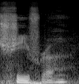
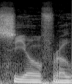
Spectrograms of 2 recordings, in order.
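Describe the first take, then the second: First: The name starts with a sh sound. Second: The name starts with a plain s sound. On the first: The speaker calls it right. "I think it's Shifra" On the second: The speaker calls it wrong. "It's not Siofra like it looks"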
